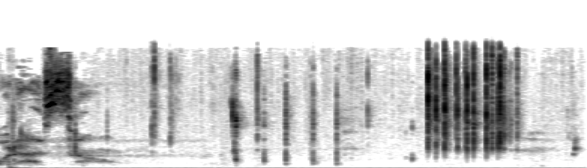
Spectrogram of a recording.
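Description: Fingernails tap and click close to a microphone.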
